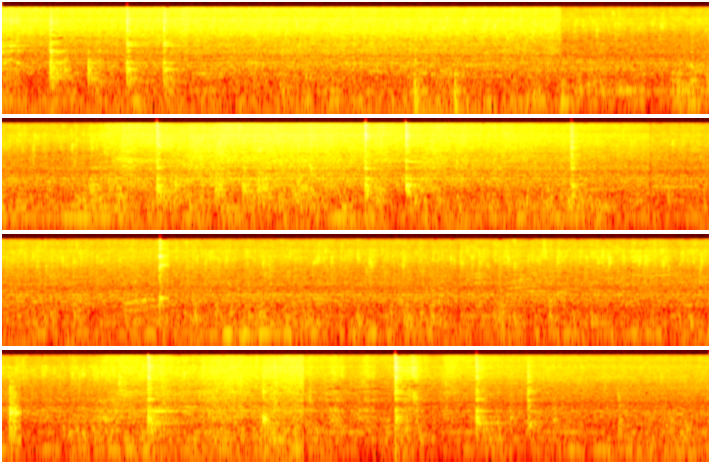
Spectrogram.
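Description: Tomatoes and onions sizzling in hot oil in a metal karahi, stirred with a metal spatula that scrapes and clicks against the pan now and then.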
